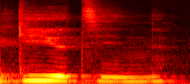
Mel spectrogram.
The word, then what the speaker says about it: guillotine: How do you say that word? Because they say guillotine in the song. – Because they're not French. – Mm-hmm. We are French. C'est guillotine.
